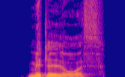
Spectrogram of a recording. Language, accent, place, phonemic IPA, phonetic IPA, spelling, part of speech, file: German, Germany, Berlin, /ˈmɪtəˌloːs/, [ˈmɪtʰəˌloːs], mittellos, adjective, De-mittellos.ogg
- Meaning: without means, penniless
